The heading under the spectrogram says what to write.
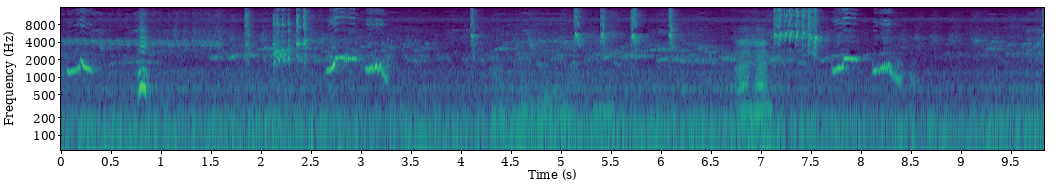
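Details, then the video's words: White-rumped shama, a forest bird, performing its ritual before singing: sparse, sharp whistled notes and short chirps spaced a second or so apart, with a buzzy burst midway and a steady faint background hum. "Burung Murai Hutan Jaguar ritual sebelum naik"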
